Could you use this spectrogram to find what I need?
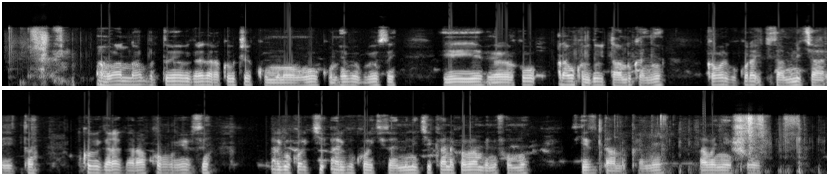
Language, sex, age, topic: Kinyarwanda, male, 18-24, government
